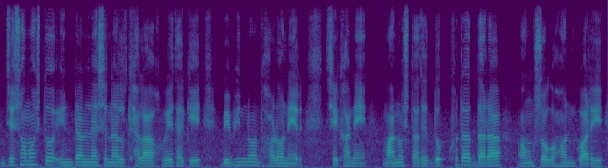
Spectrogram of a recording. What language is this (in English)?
Bangla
